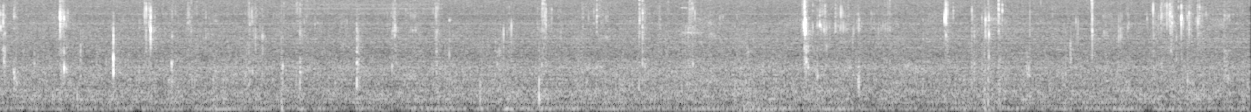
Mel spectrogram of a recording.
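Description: A person chewing a mouthful of rice and fish, with scattered small sharp clicks of eating and handling food.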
